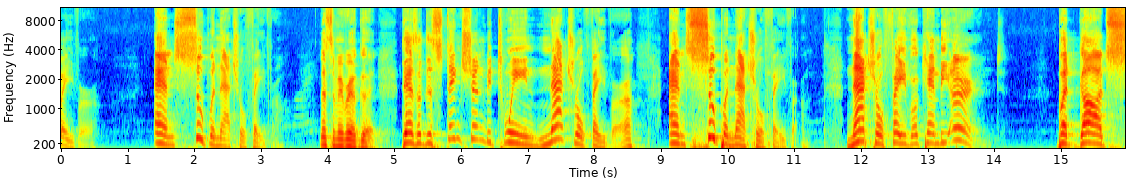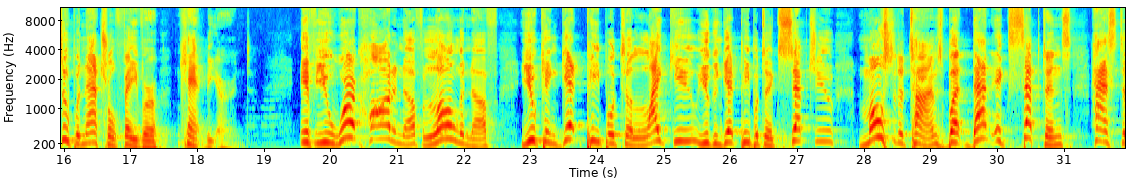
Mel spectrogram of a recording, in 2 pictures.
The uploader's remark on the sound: The Vision Church Houston 11am Sermon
